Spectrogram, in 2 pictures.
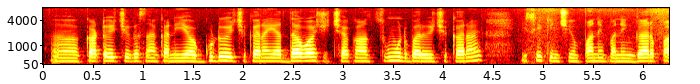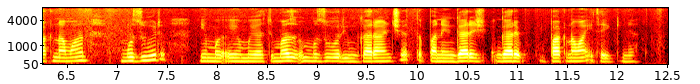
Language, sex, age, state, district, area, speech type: Kashmiri, female, 45-60, Jammu and Kashmir, Baramulla, rural, spontaneous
